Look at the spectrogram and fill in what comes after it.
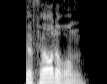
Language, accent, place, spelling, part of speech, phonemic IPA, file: German, Germany, Berlin, Beförderung, noun, /bəˈfœrdərʊŋ/, De-Beförderung.ogg
- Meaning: 1. transportation 2. promotion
